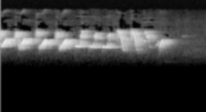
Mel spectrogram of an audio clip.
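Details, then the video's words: Purple sunbird singing a fast, high, jingling run of sharp notes that rises and falls for about two seconds, then stops abruptly. No other sounds. "Song of Purple Sunbird"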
